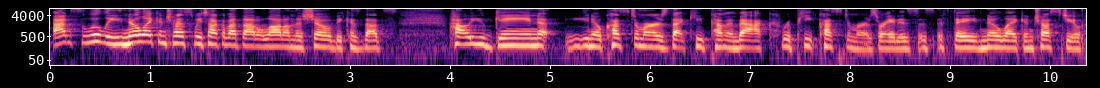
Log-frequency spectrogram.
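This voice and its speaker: A woman's voice: medium pitch, normal speed. A woman hosting a talk show, chatty and upbeat as she interviews a guest. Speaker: TV show host.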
